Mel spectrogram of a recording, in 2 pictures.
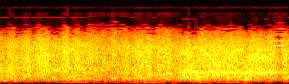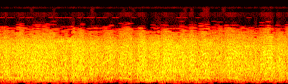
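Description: Static hisses and crackles steadily from a radio receiver.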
